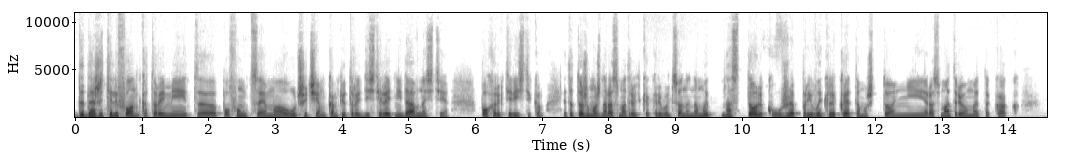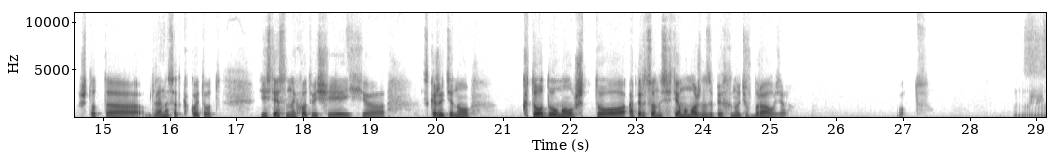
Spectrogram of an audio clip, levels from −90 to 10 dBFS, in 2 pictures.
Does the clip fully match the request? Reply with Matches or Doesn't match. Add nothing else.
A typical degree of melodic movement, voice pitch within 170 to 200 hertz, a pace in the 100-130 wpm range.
Doesn't match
